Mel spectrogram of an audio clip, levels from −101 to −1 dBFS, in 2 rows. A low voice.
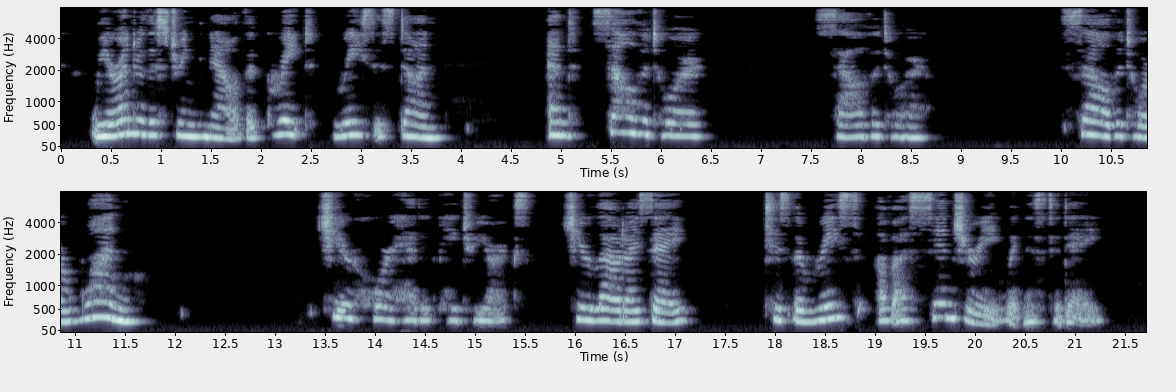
No: very high, 255 Hz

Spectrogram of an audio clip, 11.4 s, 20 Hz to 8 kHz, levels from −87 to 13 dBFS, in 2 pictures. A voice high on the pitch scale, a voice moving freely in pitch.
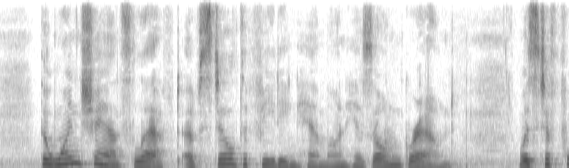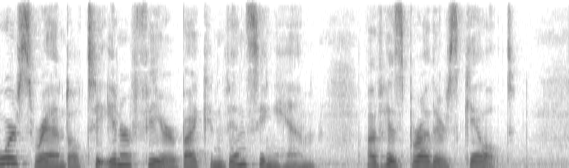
No: high, 200 Hz; average, 4.7 semitones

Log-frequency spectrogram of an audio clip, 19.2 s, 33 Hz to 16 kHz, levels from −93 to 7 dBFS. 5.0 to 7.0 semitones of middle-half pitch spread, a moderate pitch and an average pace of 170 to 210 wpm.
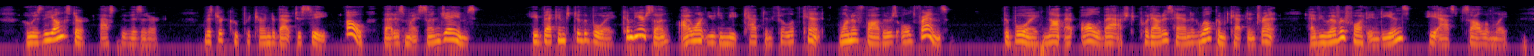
Yes: average, 5.3 semitones; medium, 145 Hz; average, 190 wpm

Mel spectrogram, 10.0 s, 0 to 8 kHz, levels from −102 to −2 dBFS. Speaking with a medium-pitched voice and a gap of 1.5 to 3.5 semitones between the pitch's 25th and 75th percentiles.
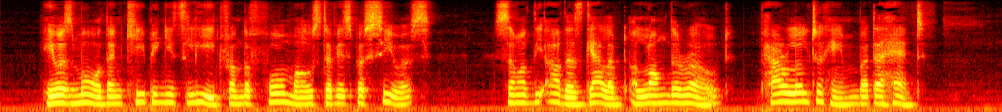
Yes: medium, 155 Hz; average, 2.9 semitones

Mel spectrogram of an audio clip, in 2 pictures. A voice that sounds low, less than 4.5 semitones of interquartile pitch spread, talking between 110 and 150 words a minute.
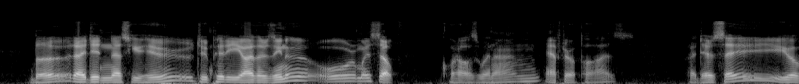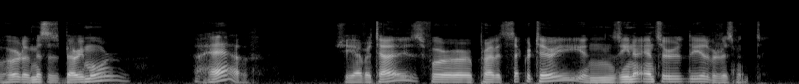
Yes: low, 110 Hz; average, 4.1 semitones; average, 145 wpm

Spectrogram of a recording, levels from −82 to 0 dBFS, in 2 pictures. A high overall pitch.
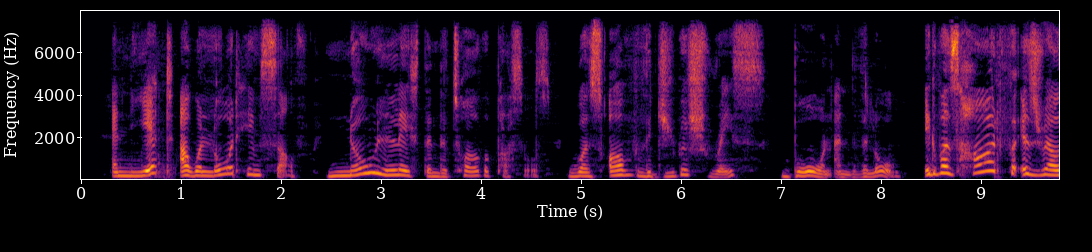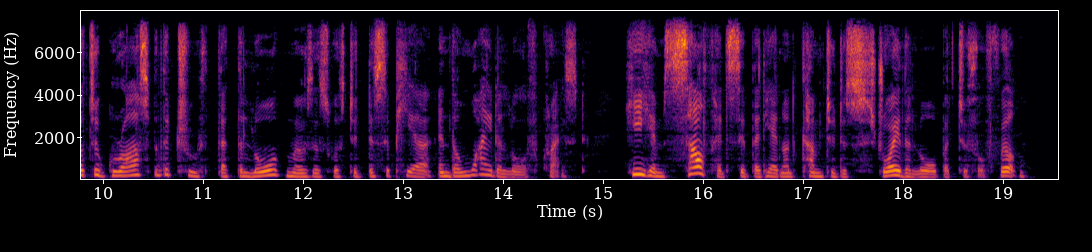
Yes: high, 195 Hz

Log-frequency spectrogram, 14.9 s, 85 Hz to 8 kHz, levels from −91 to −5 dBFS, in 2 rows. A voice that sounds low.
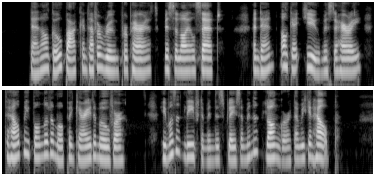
No: high, 200 Hz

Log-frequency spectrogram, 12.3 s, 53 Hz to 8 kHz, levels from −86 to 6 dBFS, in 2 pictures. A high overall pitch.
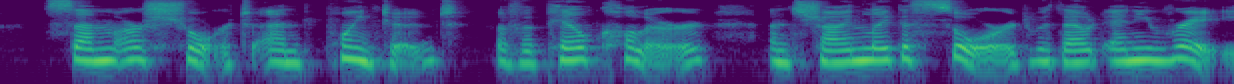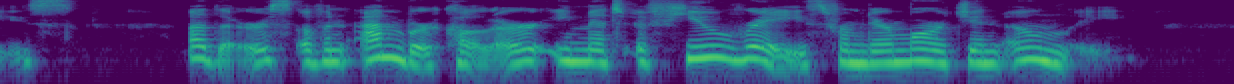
Yes: high, 215 Hz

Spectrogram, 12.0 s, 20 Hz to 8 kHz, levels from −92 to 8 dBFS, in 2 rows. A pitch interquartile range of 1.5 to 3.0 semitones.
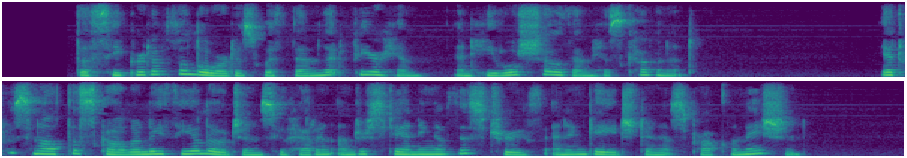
No: average, 3.8 semitones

